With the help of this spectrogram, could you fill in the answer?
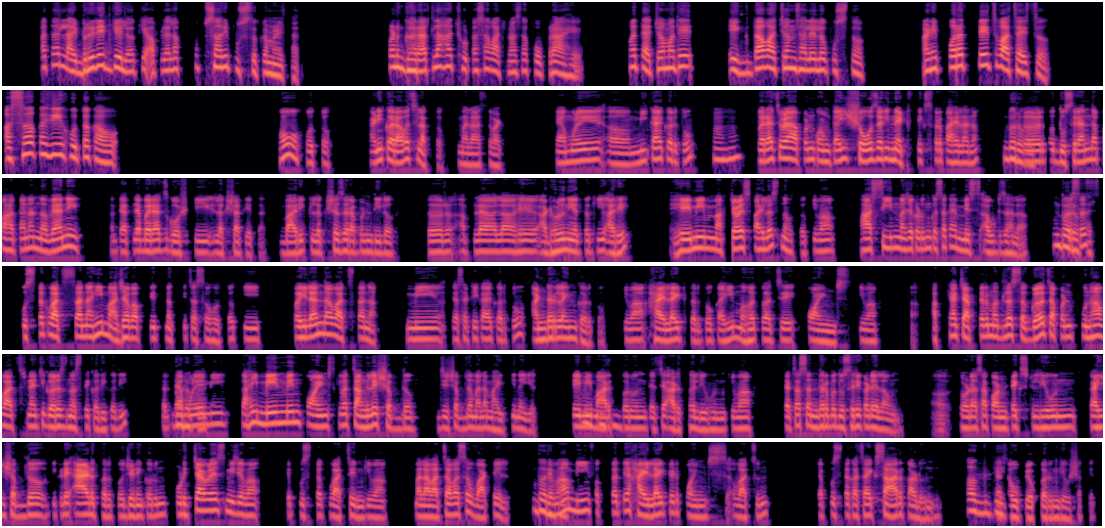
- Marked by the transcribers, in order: other background noise; in English: "शो"; laughing while speaking: "Netflixवर"; in English: "चॅप्टर"; in English: "मेन-मेन"; bird
- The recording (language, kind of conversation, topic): Marathi, podcast, एक छोटा वाचन कोपरा कसा तयार कराल?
